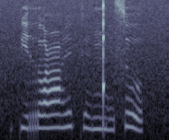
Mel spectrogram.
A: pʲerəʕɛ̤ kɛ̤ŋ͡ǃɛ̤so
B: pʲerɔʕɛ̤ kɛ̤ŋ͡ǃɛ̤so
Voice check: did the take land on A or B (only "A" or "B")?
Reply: B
